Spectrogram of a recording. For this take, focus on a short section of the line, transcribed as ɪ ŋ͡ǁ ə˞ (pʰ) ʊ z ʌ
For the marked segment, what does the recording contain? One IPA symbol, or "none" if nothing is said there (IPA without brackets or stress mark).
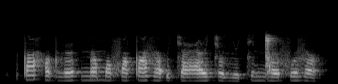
f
